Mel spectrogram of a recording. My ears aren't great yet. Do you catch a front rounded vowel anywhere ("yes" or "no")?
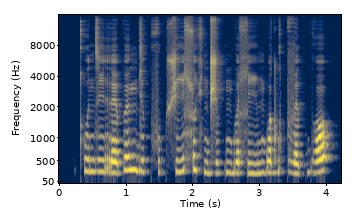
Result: yes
